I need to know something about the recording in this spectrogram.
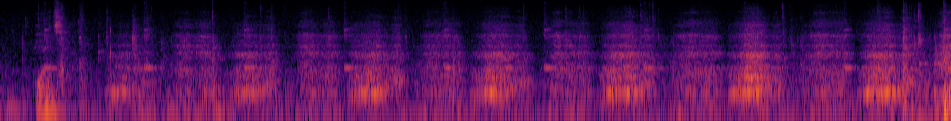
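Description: A man breathes hard in a steady rhythm.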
